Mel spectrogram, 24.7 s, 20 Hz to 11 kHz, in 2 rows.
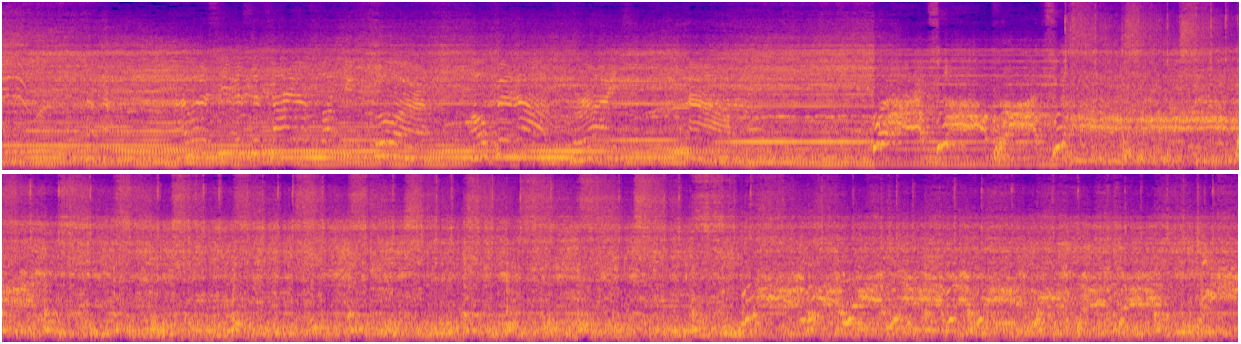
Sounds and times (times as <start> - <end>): Music: 0.0 - 24.7.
